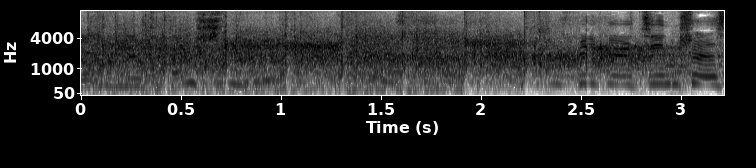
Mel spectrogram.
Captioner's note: some Applause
